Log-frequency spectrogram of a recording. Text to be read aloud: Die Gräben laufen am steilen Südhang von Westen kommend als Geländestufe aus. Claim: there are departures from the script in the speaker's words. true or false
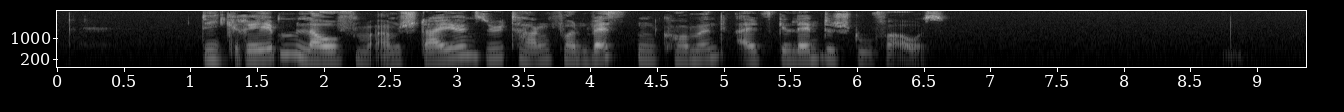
false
